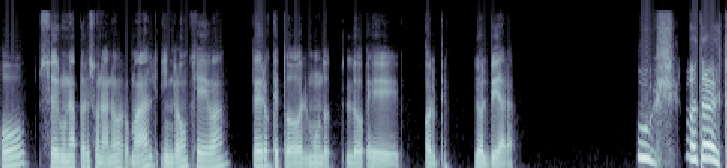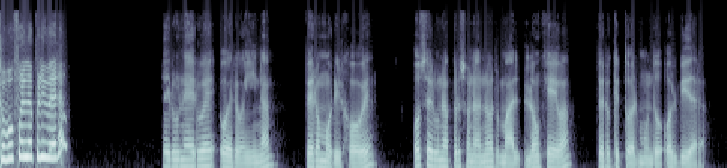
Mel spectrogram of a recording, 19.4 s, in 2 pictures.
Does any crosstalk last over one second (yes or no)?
no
